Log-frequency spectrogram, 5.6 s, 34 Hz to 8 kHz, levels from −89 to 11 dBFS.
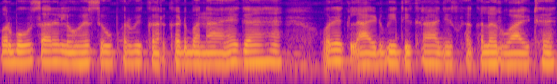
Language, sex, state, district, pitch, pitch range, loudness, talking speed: Hindi, male, Jharkhand, Ranchi, 135 Hz, 130-140 Hz, -16 LUFS, 235 wpm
